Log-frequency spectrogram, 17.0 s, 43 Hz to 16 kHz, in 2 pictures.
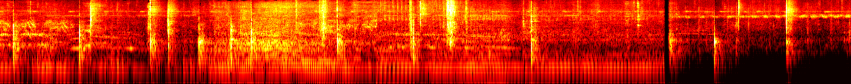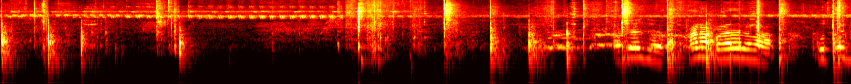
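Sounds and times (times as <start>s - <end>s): cleaver chopping on wooden block: 0.0s - 5.5s, 13.4s - 14.4s.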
